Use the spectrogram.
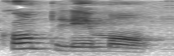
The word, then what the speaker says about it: compliment: الإطراء هو compliment. ولاحظوا على أن compliment تنتهي بالت ولا تنطق.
